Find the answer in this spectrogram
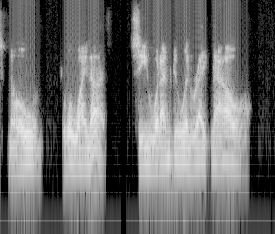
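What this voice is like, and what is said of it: Imitates another person's voice. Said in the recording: “in that Harley voice”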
